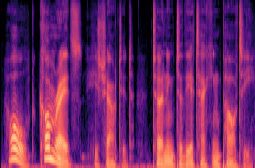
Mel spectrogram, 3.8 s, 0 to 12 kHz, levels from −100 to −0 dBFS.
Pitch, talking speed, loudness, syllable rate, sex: 105 Hz, 140 wpm, -20 LUFS, 4.9 syllables/s, male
